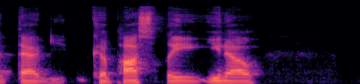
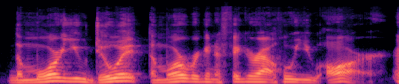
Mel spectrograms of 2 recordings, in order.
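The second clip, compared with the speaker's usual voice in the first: taunting challenge; 6 semitones higher, 5 dB louder than usual. Retold or imitated. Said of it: "And I'm like".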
